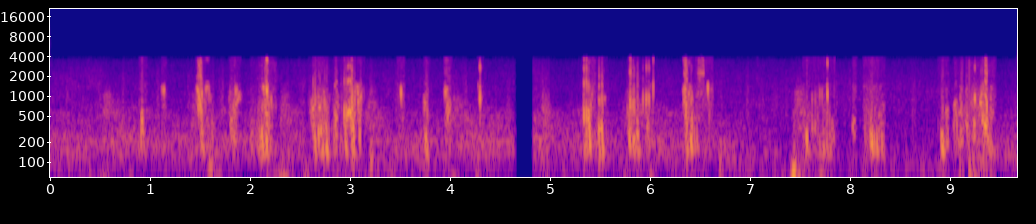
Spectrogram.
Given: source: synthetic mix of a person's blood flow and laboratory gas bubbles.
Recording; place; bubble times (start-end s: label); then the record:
Doppler ultrasound of blood flow; subclavian vein
0.88-0.97 s: bubbles
1.10-1.17 s: bubbles
1.45-1.64 s: bubbles
1.78-1.92 s: bubbles
1.99-2.26 s: bubbles
2.58-3.15 s: bubbles
3.47-3.54 s: bubbles
3.72-3.79 s: bubbles
3.93-4.02 s: bubbles
4.27-4.33 s: bubbles
5.30-5.57 s: bubbles
5.76-6.03 s: bubbles
6.31-6.62 s: bubbles
7.52-7.84 s: bubbles
8.01-8.06 s: bubbles
8.12-8.36 s: bubbles
8.87-8.99 s: bubbles
9.03-9.46 s: bubbles
From the record:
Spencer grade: 3 (all of the cardiac periods contain showers or single bubble signals, but not dominating or overriding the cardiac motion signals); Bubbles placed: anywhere in the cardiac cycle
